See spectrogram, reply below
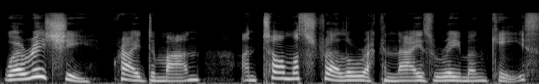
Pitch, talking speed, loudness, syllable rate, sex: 195 Hz, 135 wpm, -18 LUFS, 3.9 syllables/s, female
